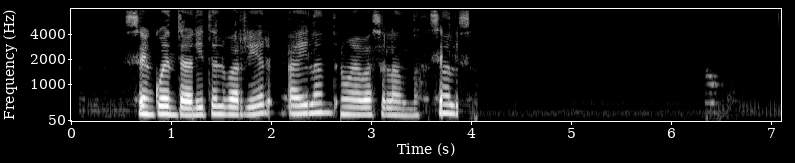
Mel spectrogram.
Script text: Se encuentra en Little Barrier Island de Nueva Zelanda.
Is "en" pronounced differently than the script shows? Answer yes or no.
yes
